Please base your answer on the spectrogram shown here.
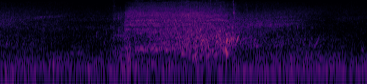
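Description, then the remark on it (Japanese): A soft wash of water swells up for about a second over a low background hiss and then recedes, a single gentle wave rolling onto the beach of a swimming area on an island in the Seto Inland Sea, Japan, where the waves are calm. No one speaks. “この瀬戸内海ね、三牛島の海水浴場をこの地平線ね瀬戸内海見ながら今年の思いね、まあ、叫ばなくて結構ですこの波音を聞きながら一言お願いします”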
